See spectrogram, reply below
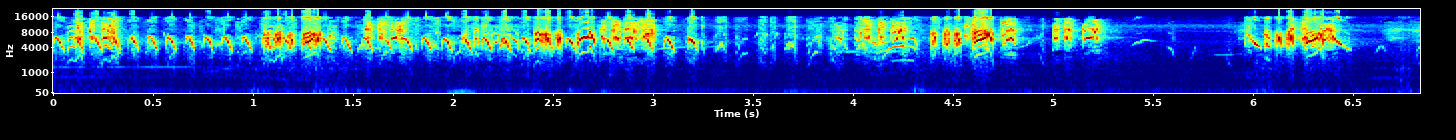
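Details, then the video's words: Crimson sunbird (sogon), heard in playback for stimulating quiet birds: an even, machine-gun trill of high notes lasts about three seconds, then shorter twittering bursts separated by pauses. "TERAPI SOGON MALAS BUNYI❗PAKE AUDIO INI DIJAMIN BURUNG SOGON MANAPUN PASTI IKUT BUNYI GACOR NGLEPER"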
